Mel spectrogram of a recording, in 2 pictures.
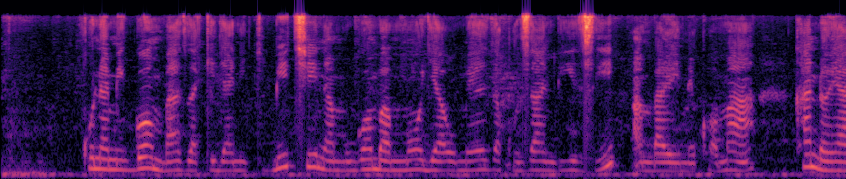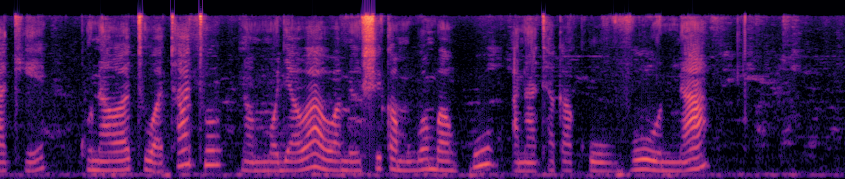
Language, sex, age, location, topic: Swahili, female, 18-24, Kisii, agriculture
